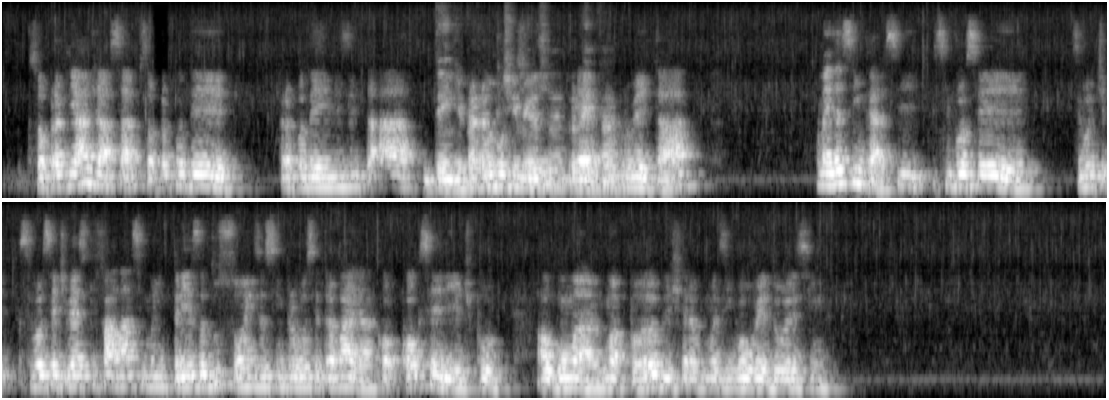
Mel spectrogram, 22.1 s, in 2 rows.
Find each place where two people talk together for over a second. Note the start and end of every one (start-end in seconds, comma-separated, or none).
4.7-6.2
